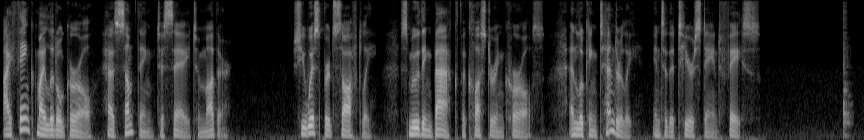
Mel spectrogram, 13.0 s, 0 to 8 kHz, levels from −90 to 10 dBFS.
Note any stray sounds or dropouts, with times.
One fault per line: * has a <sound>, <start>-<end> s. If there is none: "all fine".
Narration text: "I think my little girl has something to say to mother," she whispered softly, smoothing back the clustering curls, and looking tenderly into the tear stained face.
* has a tap, 12.6-12.8 s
